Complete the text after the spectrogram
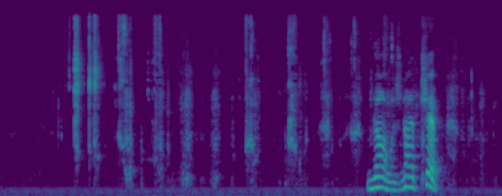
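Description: A woman crunches a crisp chip loudly while chewing.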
